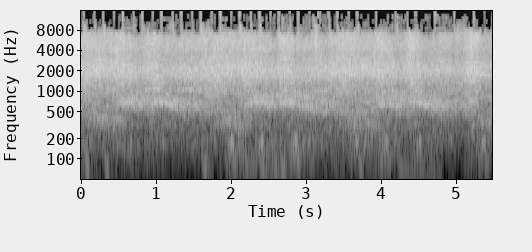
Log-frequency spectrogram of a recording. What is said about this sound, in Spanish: Los diputados de Podemos y algunos más, después de que triunfase la moción de censura contra Rajoy, aplaudían de esta manera y coreaban el famoso lema «Sí se puede».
